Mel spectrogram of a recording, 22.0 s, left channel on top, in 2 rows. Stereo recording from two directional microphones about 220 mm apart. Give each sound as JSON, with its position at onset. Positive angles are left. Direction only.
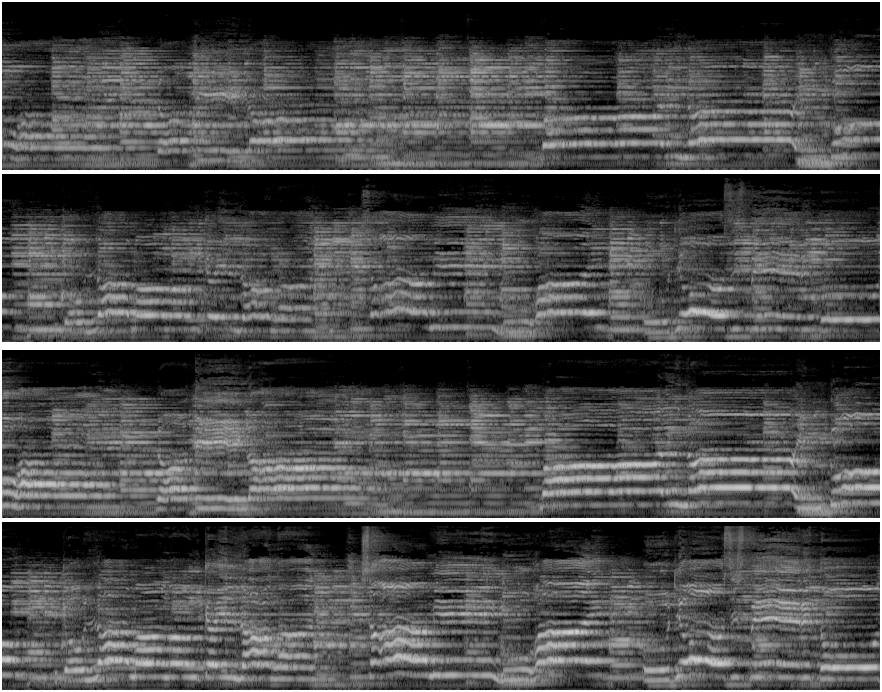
{"t": 12.2, "sound": "music", "side_deg": -45}
{"t": 17.6, "sound": "music", "side_deg": -50}
{"t": 19.5, "sound": "music", "side_deg": -40}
